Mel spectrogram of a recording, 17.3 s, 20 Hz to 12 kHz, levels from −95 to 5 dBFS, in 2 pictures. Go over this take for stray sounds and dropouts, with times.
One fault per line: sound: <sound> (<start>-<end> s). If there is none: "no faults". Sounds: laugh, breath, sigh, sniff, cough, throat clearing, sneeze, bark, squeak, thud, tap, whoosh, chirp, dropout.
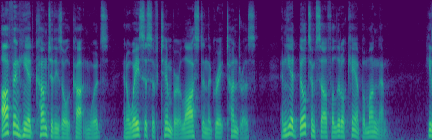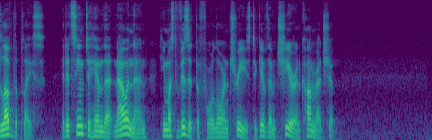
no faults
